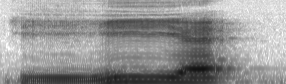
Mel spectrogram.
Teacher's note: Now, he said い い え with a high, low, low pitch pattern, but the correct pitch pattern of standard Japanese is い い え low, high, high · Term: pitch accent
